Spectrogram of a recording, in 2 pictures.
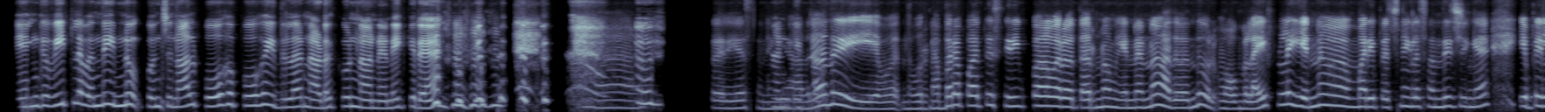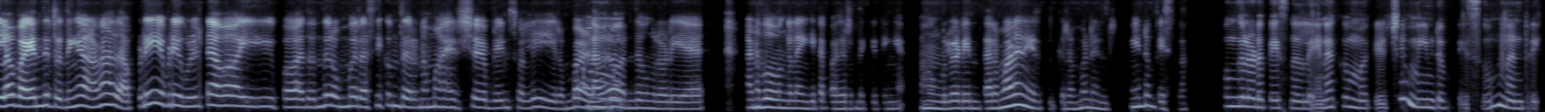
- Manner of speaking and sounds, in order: laugh; static; laugh; in English: "லைஃப்ல"; other background noise; other noise
- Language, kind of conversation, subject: Tamil, podcast, அந்த நபரை நினைத்து இன்னும் சிரிப்பு வரும் ஒரு தருணத்தை சொல்ல முடியுமா?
